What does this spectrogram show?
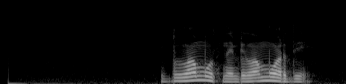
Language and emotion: Russian, neutral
